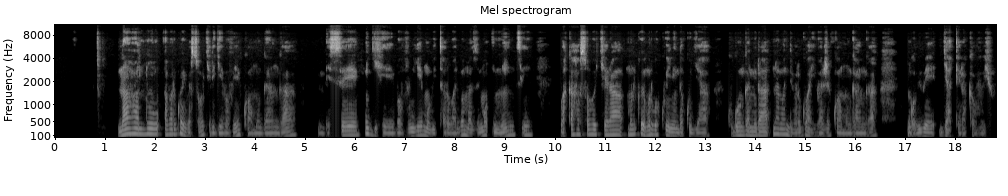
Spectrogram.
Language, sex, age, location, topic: Kinyarwanda, male, 18-24, Huye, health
